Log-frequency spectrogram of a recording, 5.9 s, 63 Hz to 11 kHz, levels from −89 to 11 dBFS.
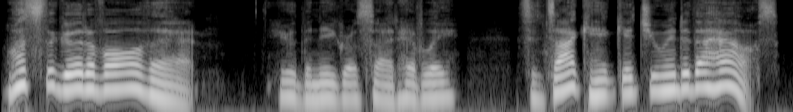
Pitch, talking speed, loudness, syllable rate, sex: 150 Hz, 190 wpm, -17 LUFS, 4.2 syllables/s, male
